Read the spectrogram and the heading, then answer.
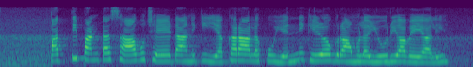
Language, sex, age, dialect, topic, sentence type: Telugu, female, 36-40, Central/Coastal, agriculture, question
